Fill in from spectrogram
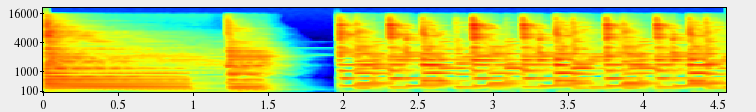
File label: PIANO; multitracks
